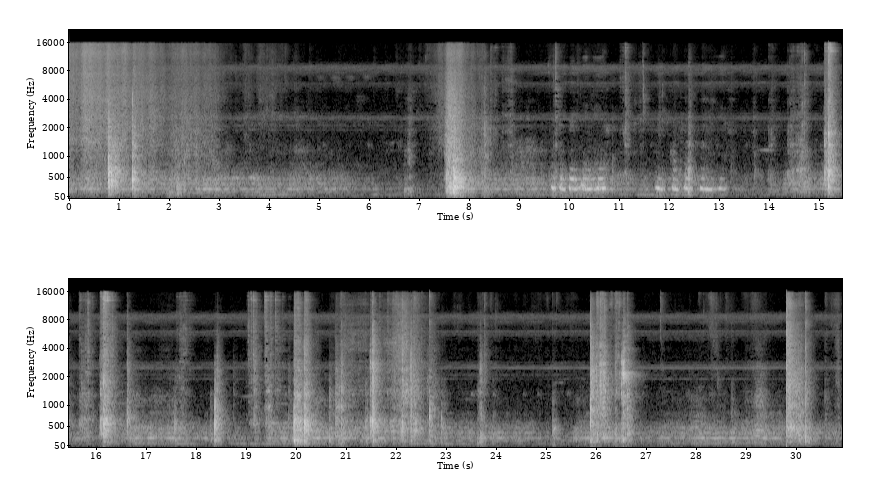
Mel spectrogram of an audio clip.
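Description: Plastic wrapping rustling as it is pulled off a two-slice toaster. This is followed by scattered knocks and clicks as the toaster is turned over and handled on a countertop, the loudest about eight seconds in.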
